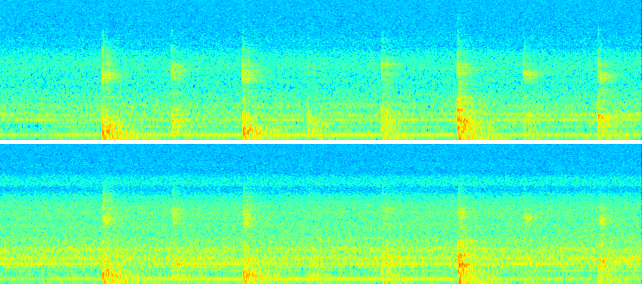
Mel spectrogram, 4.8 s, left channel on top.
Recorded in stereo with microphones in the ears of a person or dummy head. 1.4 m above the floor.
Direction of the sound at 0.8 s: 55° left (ahead or behind).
